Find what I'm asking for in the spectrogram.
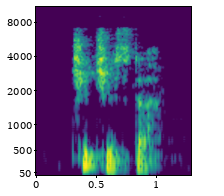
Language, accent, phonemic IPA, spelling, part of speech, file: English, Southern England, /ˈt͡ʃɪt͡ʃɪstə/, Chichester, proper noun, LL-Q1860 (eng)-Chichester.wav
- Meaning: 1. A cathedral city and civil parish in West Sussex, England (OS grid ref SU8504) 2. A local government district in western West Sussex, with its headquarters in the city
